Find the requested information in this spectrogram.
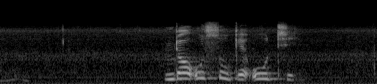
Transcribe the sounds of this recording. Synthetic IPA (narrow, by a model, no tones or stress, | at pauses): ntʼɔʔusukʼɛʔuːtʰi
